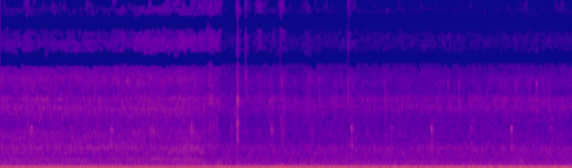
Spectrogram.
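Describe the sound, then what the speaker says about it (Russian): A truck with a loud, steady engine rumble as it pulls away and keeps driving, the low drone constant and close throughout with no talk. "вот мы это трогаемся, едем."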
